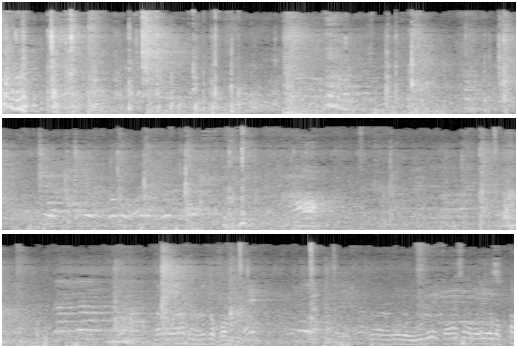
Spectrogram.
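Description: Hockey sticks clack against a ball and each other.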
